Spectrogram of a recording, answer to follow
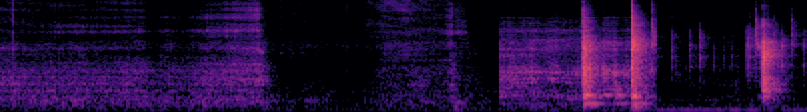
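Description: Quiet, faint scraping of a chisel paring dried paint off the edge of a painted plate, with a few short, sharper scrapes about four to five seconds in.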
